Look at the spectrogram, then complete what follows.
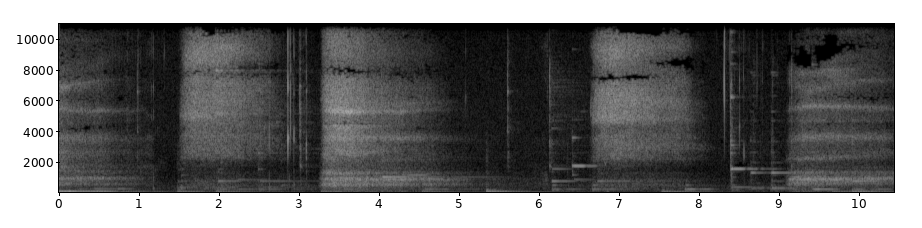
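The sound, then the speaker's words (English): Slow, deep human breaths taken during a guided stillness exercise. A few long, soft airy inhales and exhales follow each other in an unhurried rhythm over a faint low steady tone. “Take some deep breaths.”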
